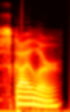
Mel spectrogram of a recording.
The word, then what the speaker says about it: Squealer: mystical and I swear Squealer pronounced Skyler chrome will charm you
